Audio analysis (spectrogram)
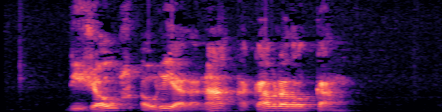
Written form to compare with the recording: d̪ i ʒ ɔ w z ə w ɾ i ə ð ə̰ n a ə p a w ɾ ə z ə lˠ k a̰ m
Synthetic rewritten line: d̪ i ʒ ɔ w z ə w ɾ i ə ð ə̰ n a ə k a β ɾ ə ð ə lˠ k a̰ m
